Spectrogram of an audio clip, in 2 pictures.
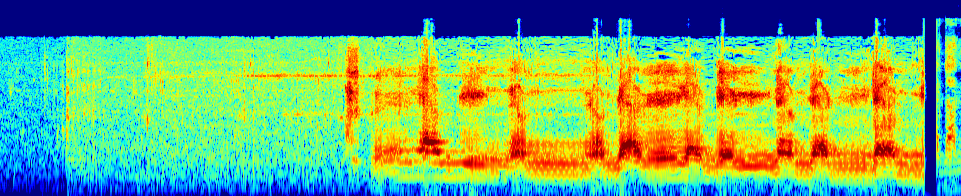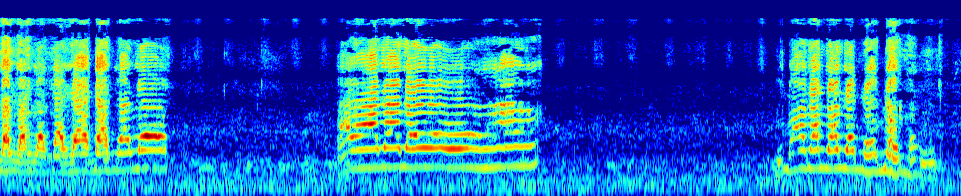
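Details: Domestic cat giving loud, drawn-out wavering yowls for several seconds, then a series of shorter harmonic meows separated by pauses.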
